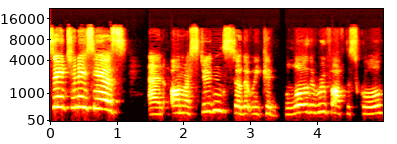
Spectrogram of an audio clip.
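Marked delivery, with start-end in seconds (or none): 0.0-1.1 put-on, very high, screamed-out call. A teacher recalls starting a tradition with students: retelling a scream. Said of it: "And then I screamed out".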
